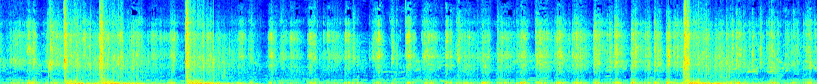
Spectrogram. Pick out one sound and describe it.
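A crowd of people shouts and chatters in the distance.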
